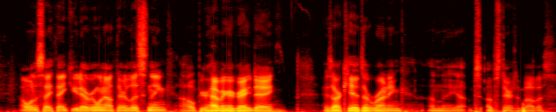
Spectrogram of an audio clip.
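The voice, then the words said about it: Congested, nasal voice. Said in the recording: “My head's a little stopped up. Sorry if I sound nasally.”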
